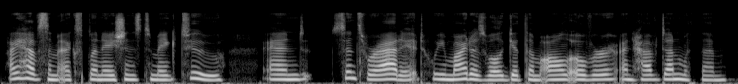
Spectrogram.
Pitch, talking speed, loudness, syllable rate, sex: 225 Hz, 205 wpm, -18 LUFS, 4.7 syllables/s, female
